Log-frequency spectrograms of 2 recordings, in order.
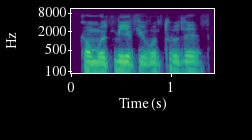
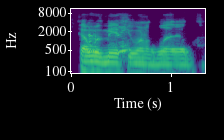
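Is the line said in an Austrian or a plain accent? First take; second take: Austrian; plain. First: It is said in an Austrian accent. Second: It is said in the speaker's plain accent.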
